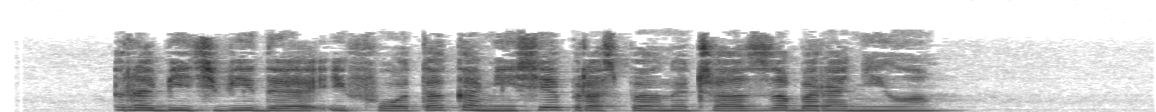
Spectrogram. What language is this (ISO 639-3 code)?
bel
